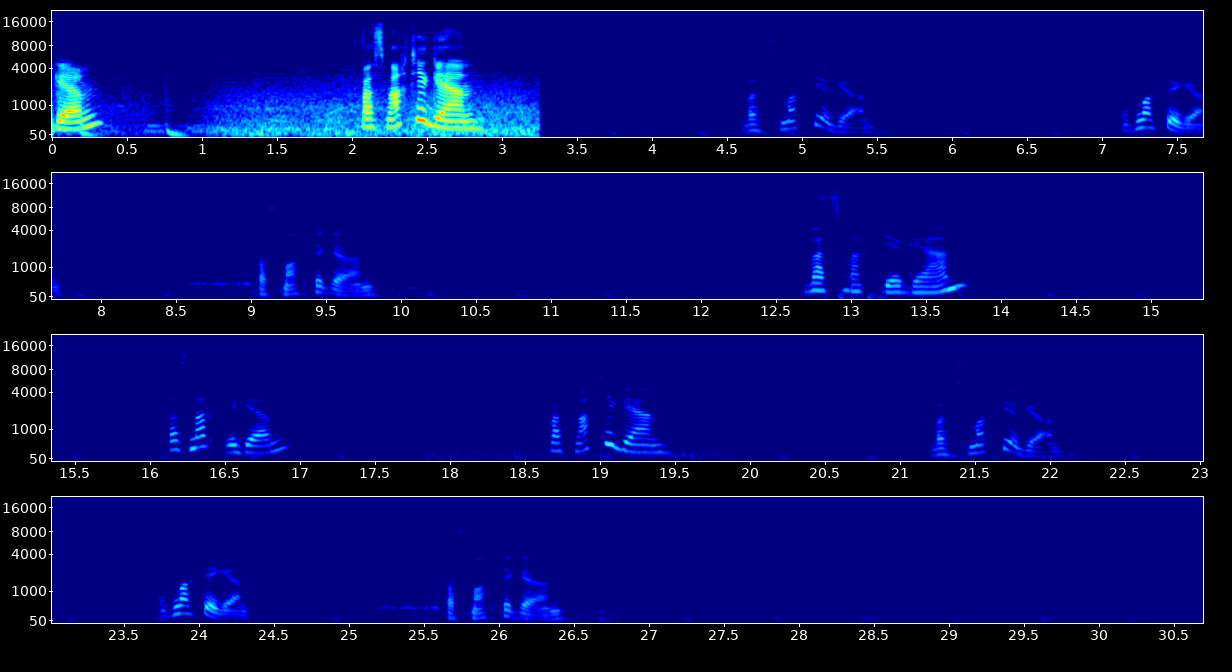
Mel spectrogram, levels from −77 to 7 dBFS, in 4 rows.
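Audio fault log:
0.0–2.0 s, adaptive stream starting at a low bitrate: For the first two seconds nothing is present above 7 kHz, and the coding grain is coarser, which points to an AAC-LC rendition of around 24 kbit/s chosen so playback could start quickly before the connection had been measured. At 2.0 s the player moves to a higher rendition, consistent with roughly 96 kbit/s. The treble and clarity then return at once, with no break in the sound.
3.24–30.70 s, one channel inverted: From 3.24 s to the end the level falls by about 30 dB, and most of the sound collapses to a faint remainder. This is likely one stereo channel with reversed polarity being summed to mono. Whatever the two channels share cancels almost completely, so centred content nearly disappears. Only the difference between left and right survives.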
